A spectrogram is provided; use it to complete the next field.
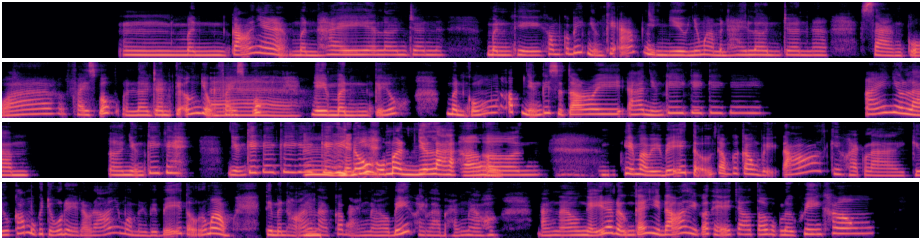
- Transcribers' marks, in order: in English: "app"; other background noise; in English: "up"; in English: "story"; laughing while speaking: "cái"; laughing while speaking: "ờ"; laughing while speaking: "nào"; tapping
- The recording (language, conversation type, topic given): Vietnamese, podcast, Bạn làm thế nào để vượt qua cơn bí ý tưởng?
